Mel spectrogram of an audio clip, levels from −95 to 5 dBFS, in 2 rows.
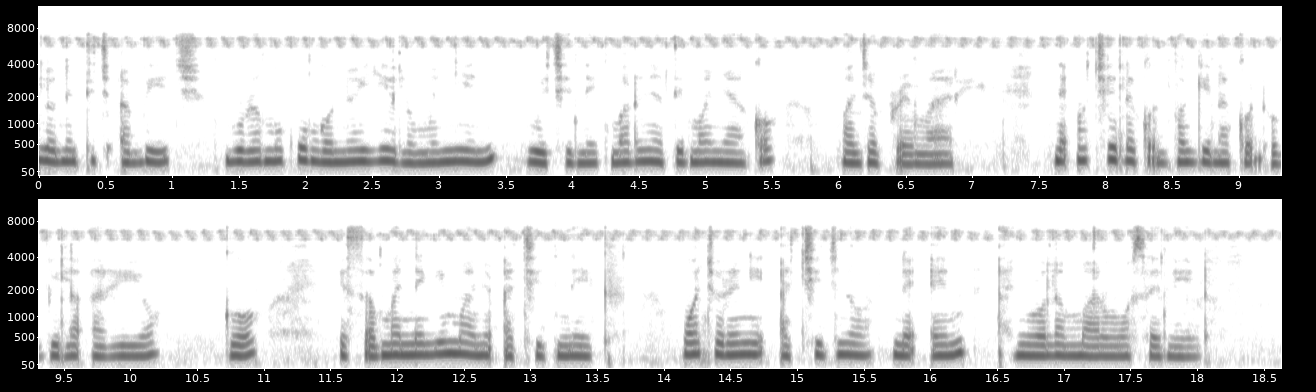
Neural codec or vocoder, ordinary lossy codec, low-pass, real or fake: codec, 16 kHz, 16 kbps, FreqCodec, smaller model; none; 7.2 kHz; fake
